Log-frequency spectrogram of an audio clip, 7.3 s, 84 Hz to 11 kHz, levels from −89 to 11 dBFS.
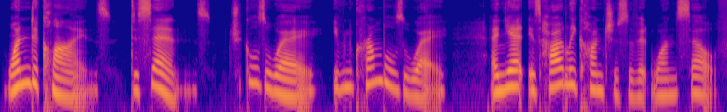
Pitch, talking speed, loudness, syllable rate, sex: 225 Hz, 140 wpm, -22 LUFS, 4.6 syllables/s, female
